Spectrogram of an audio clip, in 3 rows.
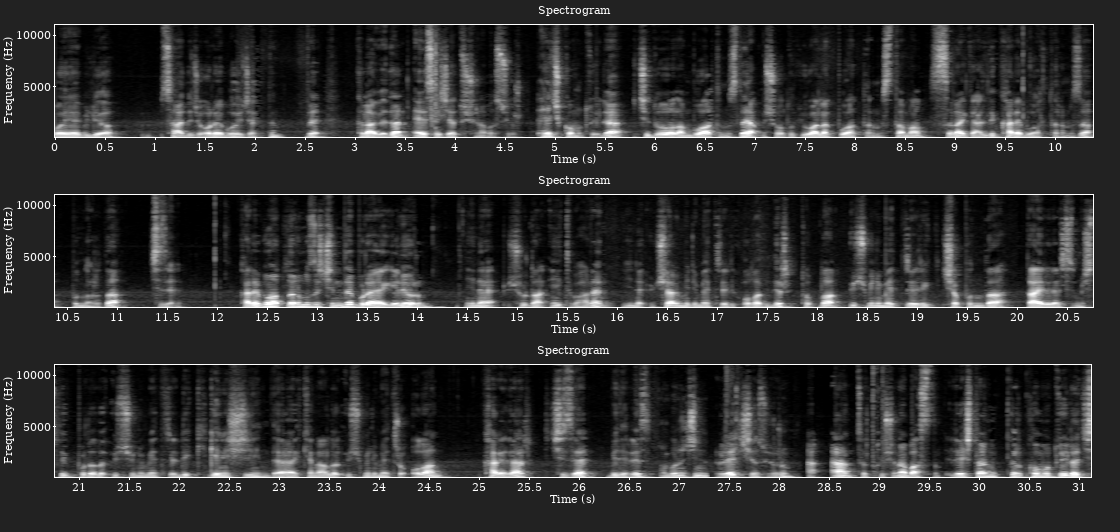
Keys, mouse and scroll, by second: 3.6 Escape, 6.7 scroll down 2, 9.8 click, 12.1 click, 12.3 scroll up 1, 12.4-14.1 scroll down 2, 14.1-16.0 scroll, 27.0-27.9 typing, 28.8 Return.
